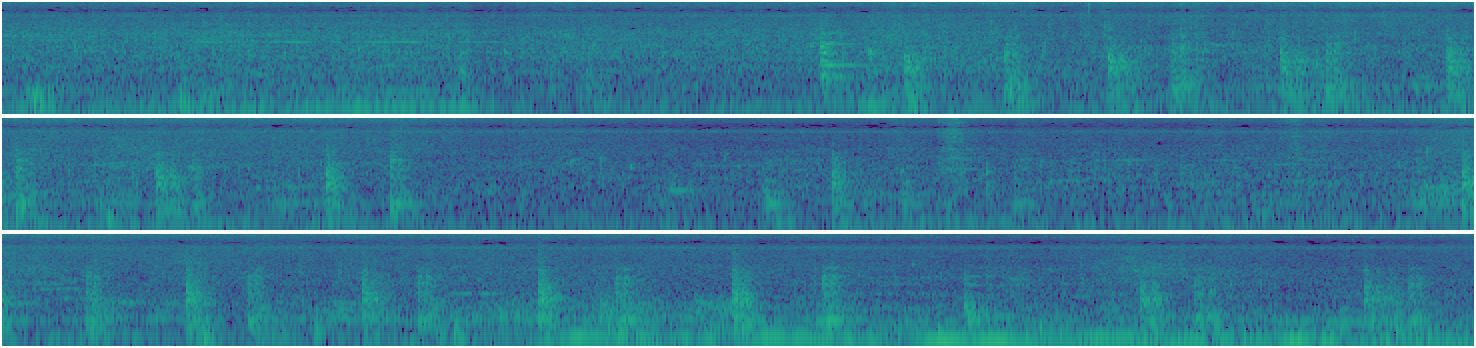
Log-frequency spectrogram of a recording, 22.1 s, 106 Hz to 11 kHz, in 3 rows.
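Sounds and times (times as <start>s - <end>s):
food sizzling in a pan: 0.0s - 22.0s
wooden spatula scraping a pan: 4.0s - 9.7s, 11.2s - 12.7s, 13.4s - 22.0s.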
